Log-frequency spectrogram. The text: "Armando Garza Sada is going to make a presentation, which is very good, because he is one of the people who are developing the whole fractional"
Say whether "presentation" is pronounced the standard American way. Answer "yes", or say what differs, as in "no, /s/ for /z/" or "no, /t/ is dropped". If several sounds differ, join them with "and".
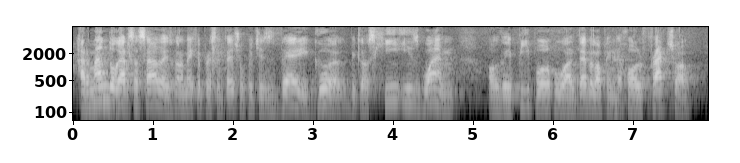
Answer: no, /s/ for /z/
